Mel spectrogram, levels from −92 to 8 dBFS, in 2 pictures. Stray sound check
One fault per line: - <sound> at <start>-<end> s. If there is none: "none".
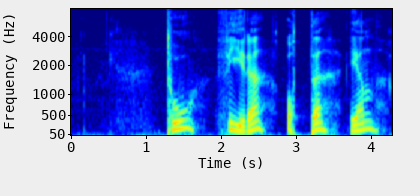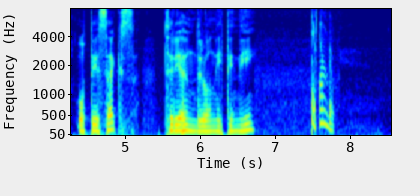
- chirp at 7.5-7.8 s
